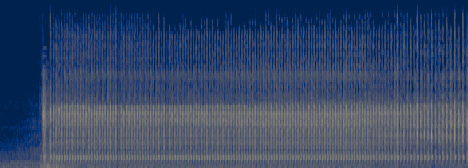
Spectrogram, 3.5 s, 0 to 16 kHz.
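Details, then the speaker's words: Wagner 435 7.8 hp diaphragm paint pump that also leaked hydraulic oil, on startup: harsh, steady high-pitched mechanical racket from the start; suspected internal fault in the hydraulic housing, not yet confirmed. "Now off the bat, that sounds to me like it's something internally within the hydraulic housing."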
